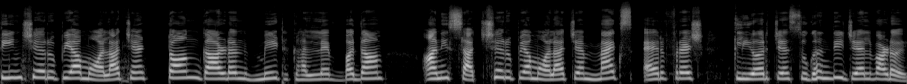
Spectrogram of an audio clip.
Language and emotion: Goan Konkani, neutral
